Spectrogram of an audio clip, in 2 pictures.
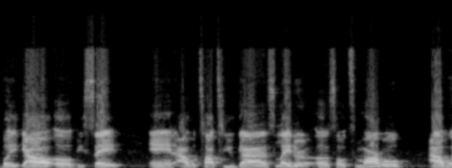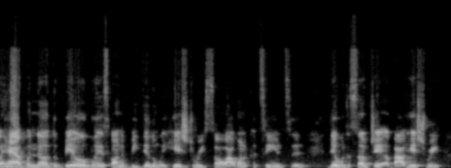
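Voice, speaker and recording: A woman's voice: mid-range voice, fairly even intonation, normal speed, a bit bright. A woman with a strong Southern accent, hosting a casual livestream where she reads comments and often repeats her phrases. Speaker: channel host.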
